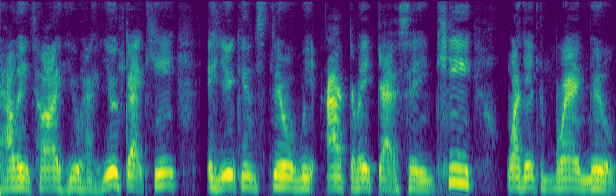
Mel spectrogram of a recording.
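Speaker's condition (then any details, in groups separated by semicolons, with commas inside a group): Cerebral palsy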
